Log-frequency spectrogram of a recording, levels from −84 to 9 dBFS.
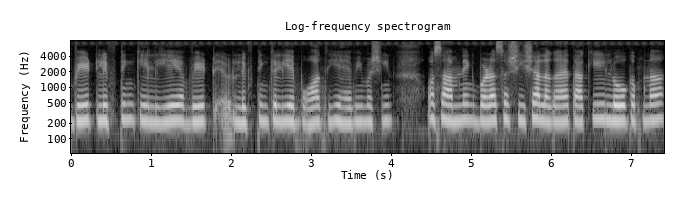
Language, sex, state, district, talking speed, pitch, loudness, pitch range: Hindi, female, Haryana, Jhajjar, 185 wpm, 220 Hz, -16 LUFS, 215-230 Hz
